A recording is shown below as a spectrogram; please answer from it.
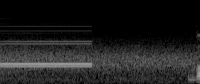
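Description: Phone's Amber Alert (Wireless Emergency Alert) attention tone: a steady two-pitch beep lasting about a second, one of a repeating series, which stops about halfway through.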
